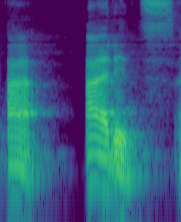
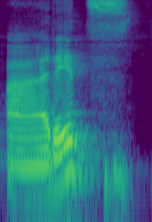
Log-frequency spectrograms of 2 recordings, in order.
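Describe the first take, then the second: First: A Aretz slow, stressed on A of Aretz; acento en la primera A. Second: A Aretz slow, wrongly stressed on final -retz; acento mal colocado. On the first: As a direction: correct a Aretz, falling away after the stressed A. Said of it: "sino a Aretz". (a Aretz lento, con acento en la A de Aretz) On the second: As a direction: rise onto the last syllable of a Aretz. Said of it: "No leo a Aretz". (a Aretz con el acento en la última sílaba) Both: Shown as a demonstration.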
